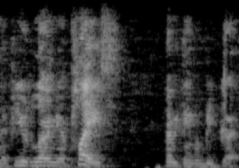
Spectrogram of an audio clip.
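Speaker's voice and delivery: plain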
